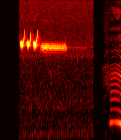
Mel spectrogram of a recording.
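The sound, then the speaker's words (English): A yellowhammer's call: three quick, high chirps followed by a long, thin, sustained note that fades out, then a voice begins at the very end. “was said to be inspired by the call of the yellowhammer bird, which sounds like this”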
